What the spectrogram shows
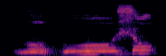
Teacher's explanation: یہ واو جو ہے اس کو 1 حرکت دینی ہے، شین کو بھی 1 حرکت دینی ہے، لیکن ہا کو 2 حرکت دینی ہے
